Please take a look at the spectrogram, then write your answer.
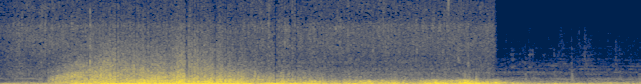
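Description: A loud crack of thunder rolls into a sustained rumble over steady heavy rain, then cuts off abruptly, leaving only faint patter.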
